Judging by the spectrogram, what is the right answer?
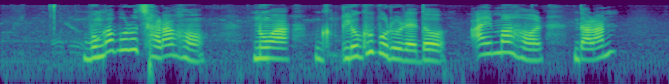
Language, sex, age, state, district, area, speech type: Santali, female, 18-30, West Bengal, Paschim Bardhaman, rural, spontaneous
